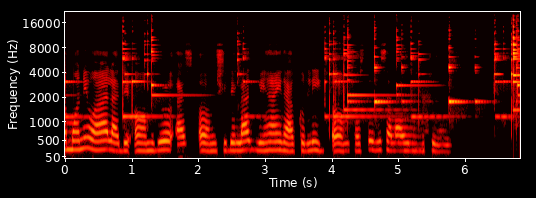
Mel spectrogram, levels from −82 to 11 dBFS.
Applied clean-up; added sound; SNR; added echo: none; Wind chime; -3 dB; none.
